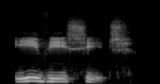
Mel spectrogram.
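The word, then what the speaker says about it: Ivišić: That little S with a little ch thing over it, it's an SH sound, and the C is a CH sound. So it's Zvonimir Ivishich. – Ivishich? – Zvonimir Ivishich. – Ivishich? – Ivishich. Now you don't want to emphasize every single like syllable. You kind of talk quickly through there. Zvonimir Ivishich. But like that's essentially how you say it.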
